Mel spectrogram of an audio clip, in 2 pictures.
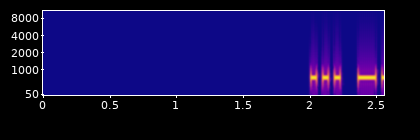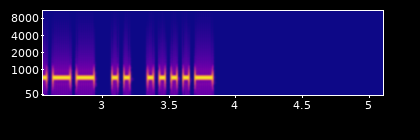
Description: Morse code, heard as a keyed tone, about 27 wpm, 700 Hz. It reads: SYI4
